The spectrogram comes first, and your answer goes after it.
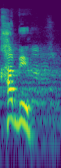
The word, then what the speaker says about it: খিজির: আমি কোরআন শরীফ পড়লাম খিজির বললেন বাংলা তরজমা এটাকে উচ্চারণটা খাদির এই মিয়া এই মিয়া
